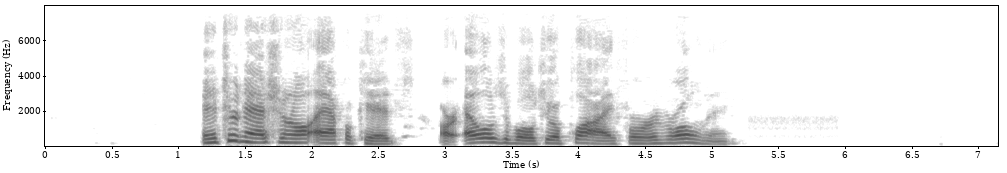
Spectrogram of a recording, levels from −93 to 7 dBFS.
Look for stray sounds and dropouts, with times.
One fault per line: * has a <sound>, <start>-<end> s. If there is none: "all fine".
all fine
